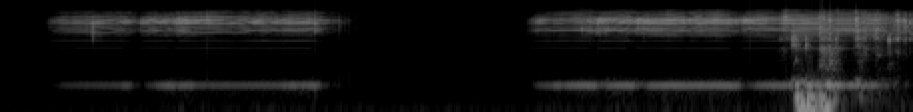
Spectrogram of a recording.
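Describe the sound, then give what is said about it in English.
A harsh electric door buzzer is pressed in the middle of the night, sounding twice: a steady two-second buzz, a pause, then a longer press that ends with a clattering knock or rattle. “Give the buzzer a punch.”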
